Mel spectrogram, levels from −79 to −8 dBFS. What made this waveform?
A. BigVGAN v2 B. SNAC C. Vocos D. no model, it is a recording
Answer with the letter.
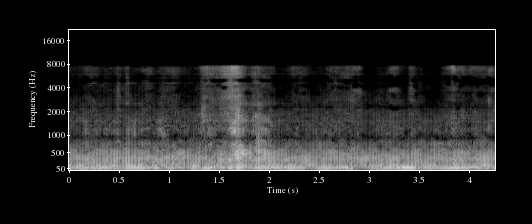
C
